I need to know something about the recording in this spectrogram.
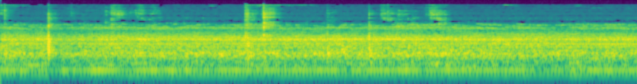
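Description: A thick sauce bubbles and sizzles in a pot.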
